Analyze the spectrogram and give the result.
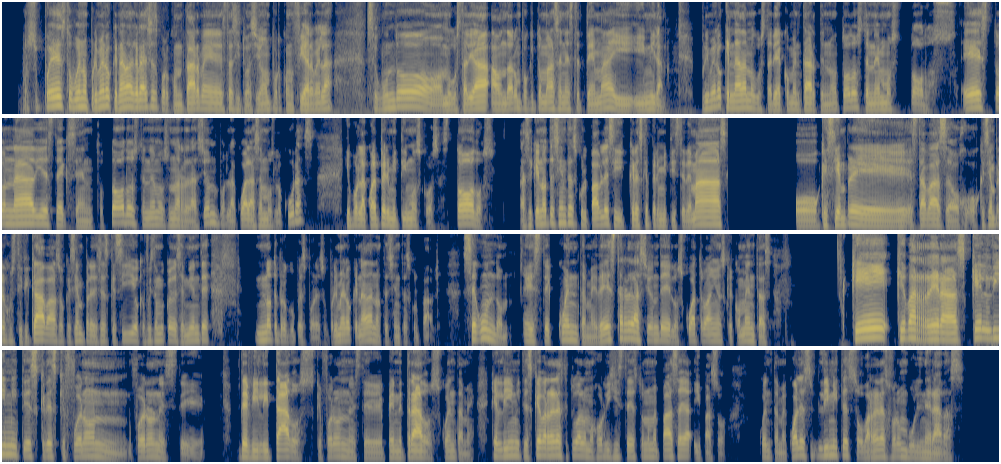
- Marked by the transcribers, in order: none
- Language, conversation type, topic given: Spanish, advice, ¿Cómo puedo establecer límites y prioridades después de una ruptura?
